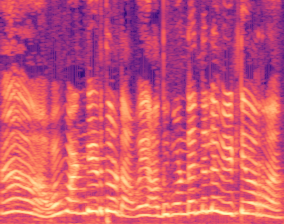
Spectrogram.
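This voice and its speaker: A woman voicing a worried, doting old grandmother who frets and pleads in a high, shrill voice. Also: rapid-fire, fairly bright tone. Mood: fussing. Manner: wailing, pleading, high-pitched.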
